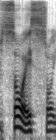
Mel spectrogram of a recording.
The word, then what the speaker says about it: Seuss: skisel AKA Dr Seuss which originally is supposed to be pronounced Dr soy but I'm not going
